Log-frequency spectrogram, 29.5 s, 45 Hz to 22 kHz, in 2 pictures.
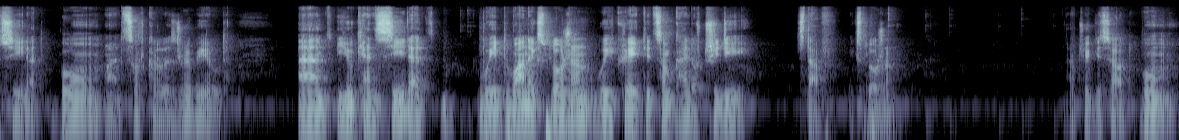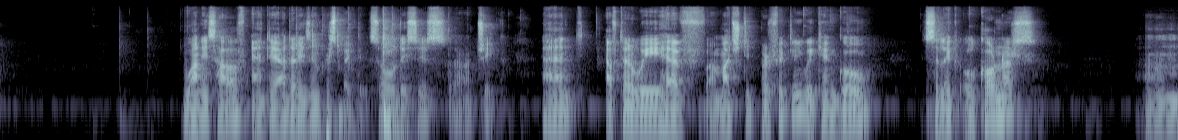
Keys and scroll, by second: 6.8 v, 18.5 ctrl+z.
